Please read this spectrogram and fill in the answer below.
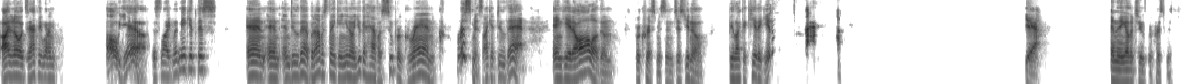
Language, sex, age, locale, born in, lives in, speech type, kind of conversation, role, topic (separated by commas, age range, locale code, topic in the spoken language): English, male, 55-59, en-US, United States, United States, conversation, advice, user, How do I find a new hobby that fits my interests and schedule?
